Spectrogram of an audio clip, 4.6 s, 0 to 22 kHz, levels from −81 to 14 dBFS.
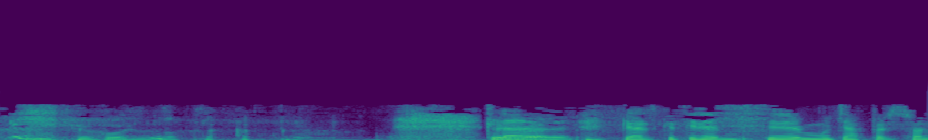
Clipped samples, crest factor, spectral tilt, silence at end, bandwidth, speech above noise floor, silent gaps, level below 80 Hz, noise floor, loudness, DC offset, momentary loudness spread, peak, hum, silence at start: under 0.1%; 18 dB; -10.5 dB/octave; 0 s; 5.8 kHz; 20 dB; none; -44 dBFS; -41 dBFS; -22 LUFS; under 0.1%; 17 LU; -4 dBFS; none; 0 s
